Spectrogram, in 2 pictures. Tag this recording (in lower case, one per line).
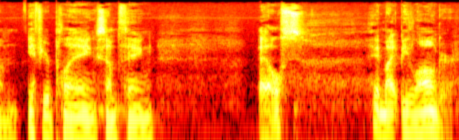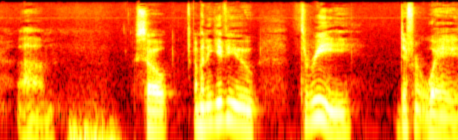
speech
